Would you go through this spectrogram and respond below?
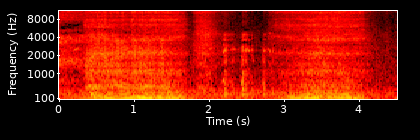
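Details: Acted snoring imitation by an adult lying down while testing an anti-snoring device: two long, low rumbling snores with a few soft clicks between them.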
